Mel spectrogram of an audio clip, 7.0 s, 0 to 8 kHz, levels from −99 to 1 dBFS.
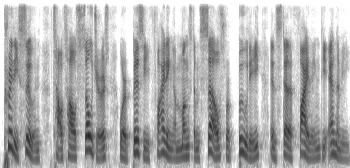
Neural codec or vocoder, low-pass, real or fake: none; 7.2 kHz; real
